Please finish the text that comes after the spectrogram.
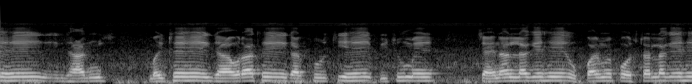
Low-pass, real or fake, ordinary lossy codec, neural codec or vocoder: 7.2 kHz; real; none; none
